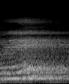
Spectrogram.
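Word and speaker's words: prey: This P-R-E-Y pray and P-R-A-Y pray. These two words are pronounced as the same, but the spelling and meaning are different.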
